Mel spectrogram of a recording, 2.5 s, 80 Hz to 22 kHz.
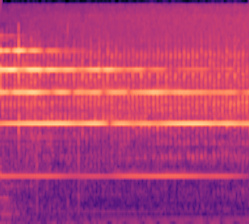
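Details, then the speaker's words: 1948 Gottlieb Olde King Cole pinball, fully restored: bright clear bell tones ringing and decaying cleanly, no buzz or rattle; a different bell sounds when advancing the bonus. Normal scoring bell chime. "wind lit extra special advaned bonus there's a different Bell involved when you're advancing your bonus"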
